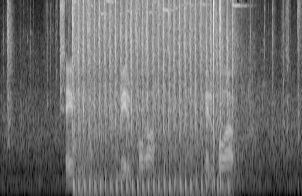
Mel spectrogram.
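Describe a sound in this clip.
An automatic rifle fires a long, rapid burst.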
